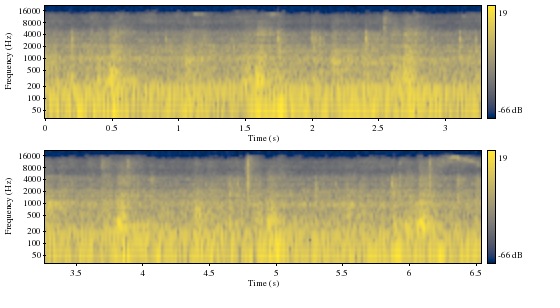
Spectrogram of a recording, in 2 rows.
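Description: Inside a KiHa 54 diesel railcar running at speed: a steady low diesel drone, with the wheels clacking over rail joints about once a second.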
